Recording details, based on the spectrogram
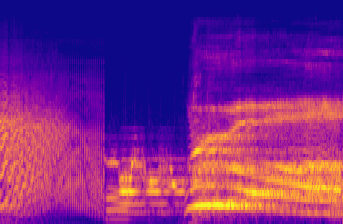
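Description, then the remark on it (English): A distorted, effects-laden monster groan made by a voice for a peanut and gherkinhead salad sandwich monster created in the Monster-O-Matic machine: a wavering growl, a brief lower tonal moan, then a loud sustained wailing cry that holds to the end. “It's a peanut and gherkinhead salad sandwich monster!”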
